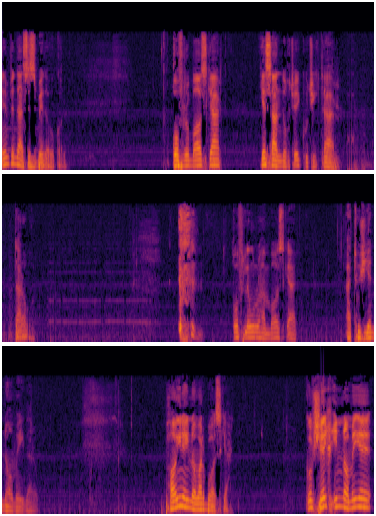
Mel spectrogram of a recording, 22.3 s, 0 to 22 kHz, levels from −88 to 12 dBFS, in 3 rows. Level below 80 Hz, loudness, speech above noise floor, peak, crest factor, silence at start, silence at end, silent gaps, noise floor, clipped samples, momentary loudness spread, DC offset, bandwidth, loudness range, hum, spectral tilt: -46 dBFS; -19 LUFS; 38 dB; 0 dBFS; 22 dB; 0 s; 0.1 s; none; -58 dBFS; under 0.1%; 21 LU; under 0.1%; 10.5 kHz; 13 LU; none; -3.5 dB/octave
